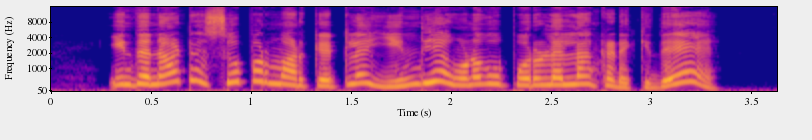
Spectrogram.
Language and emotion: Tamil, surprised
